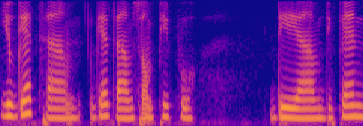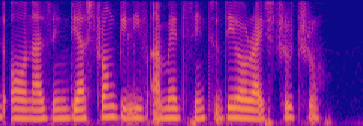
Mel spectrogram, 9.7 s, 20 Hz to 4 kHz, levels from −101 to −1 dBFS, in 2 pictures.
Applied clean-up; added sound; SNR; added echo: none; none; none; none.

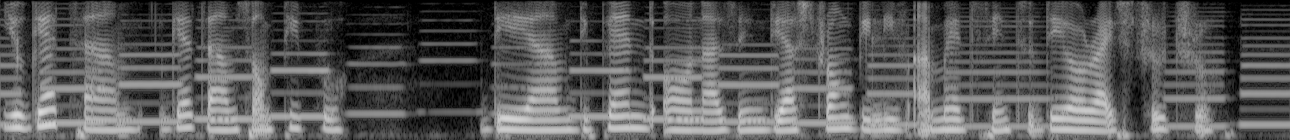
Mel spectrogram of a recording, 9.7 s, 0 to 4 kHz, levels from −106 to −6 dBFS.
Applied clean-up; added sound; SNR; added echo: none; Wind instrument, woodwind instrument; 13 dB; none.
